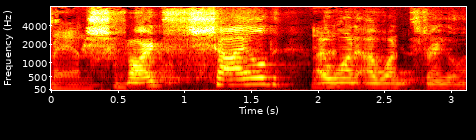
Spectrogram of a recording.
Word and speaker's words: Schwarzschild: Schwarzschild. – Schwarzschild. – Schwarz, like black? – Schwarz. – Schild. – Schild. – Not child.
